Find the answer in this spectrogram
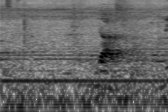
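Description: Faint background voices with one short spoken sound about a second in, over a steady low electrical hum.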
